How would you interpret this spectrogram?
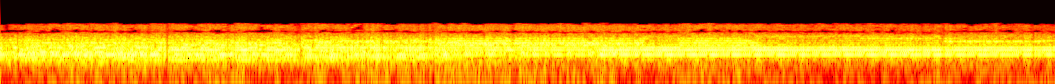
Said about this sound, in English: But hey, the train's pulling out, lad. You'd better be getting back aboard.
